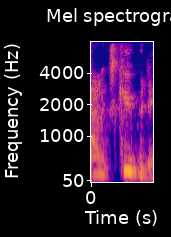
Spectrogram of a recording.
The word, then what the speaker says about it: Alex Cupidi: It's like, I created this character, and somebody asked how do I pronounce Alex Cupidi, and I pronounce it Alex Cupidi, and I'm not sure how you should pronounce it, but that's how I do.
